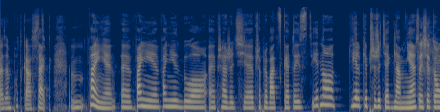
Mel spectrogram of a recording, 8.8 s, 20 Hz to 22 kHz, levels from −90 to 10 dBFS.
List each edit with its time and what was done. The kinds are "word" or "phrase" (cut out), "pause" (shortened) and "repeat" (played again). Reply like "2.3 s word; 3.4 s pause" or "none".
none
